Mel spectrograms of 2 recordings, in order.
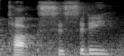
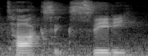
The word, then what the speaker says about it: Toxicity: don't know uh oh i have trouble pronouncing this system of a down toxicity i think i finally got it down at one time i was saying toxic city y'all gotta excuse me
